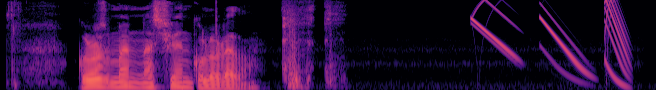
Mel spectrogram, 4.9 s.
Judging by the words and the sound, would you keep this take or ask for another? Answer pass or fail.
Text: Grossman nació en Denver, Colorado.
fail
